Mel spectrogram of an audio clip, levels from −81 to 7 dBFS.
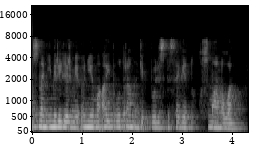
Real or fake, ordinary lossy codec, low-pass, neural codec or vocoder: real; none; 7.2 kHz; none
